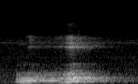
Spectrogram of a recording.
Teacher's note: Third tone, going down and up.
